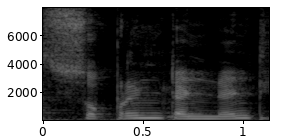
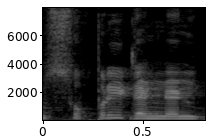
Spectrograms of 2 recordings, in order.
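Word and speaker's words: superintendent: सब कर देते हैं हम सुप्रीटेंडेंट बोलते हैं इसको लेकिन वोटर सुपरिंटेंडेंट सुपरिंटेंडेंट सुपरिंटेंडेंट ठीक है जो सुपरवाइजर करता है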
